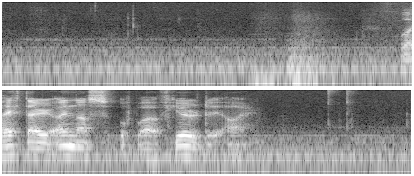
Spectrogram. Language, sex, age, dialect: Faroese, male, 15-35, Norðuroyggjar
